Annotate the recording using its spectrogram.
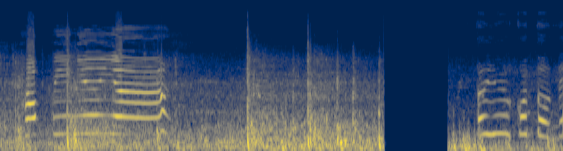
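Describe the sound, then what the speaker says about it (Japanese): Private New Year fireworks over Bangkok pop and crack in scattered sharp bursts, near and far, mixed with people talking and an abrupt moment of silence. "個人花火でいっぱいです"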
